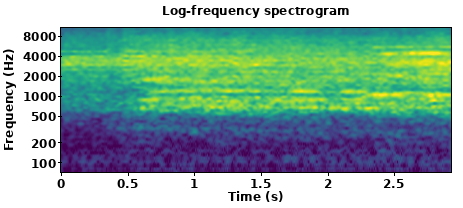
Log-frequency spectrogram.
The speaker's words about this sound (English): Yes. That's just a round of applause today. We just applausing all over today, baby.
